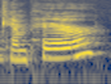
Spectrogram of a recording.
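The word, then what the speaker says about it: Quimper: ten dollars on it i picked up some compare i hope i'm pronouncing that right that's q-u-i-m-p-e-r french decorated dishware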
